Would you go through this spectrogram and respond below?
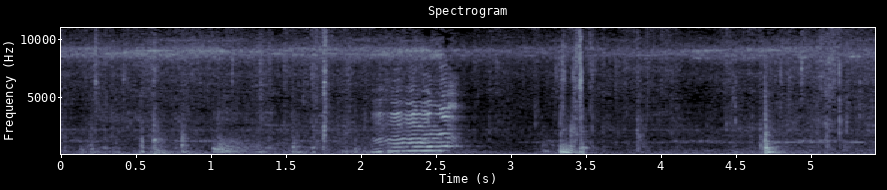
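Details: A goat eating nearby gives a single short, buzzy bleat midway, surrounded by quiet rustling, scattered sharp clicks and a faint constant hiss.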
